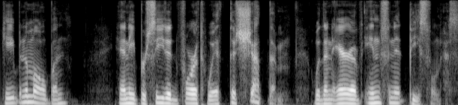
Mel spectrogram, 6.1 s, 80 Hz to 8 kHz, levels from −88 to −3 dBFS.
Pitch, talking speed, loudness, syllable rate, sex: 125 Hz, 145 wpm, -17 LUFS, 4.9 syllables/s, male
